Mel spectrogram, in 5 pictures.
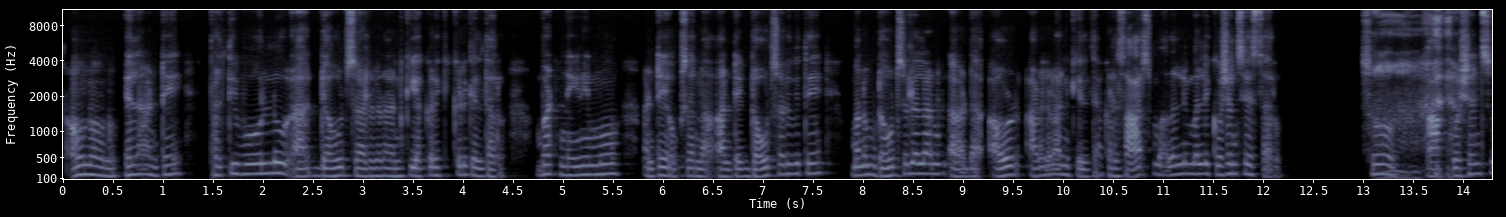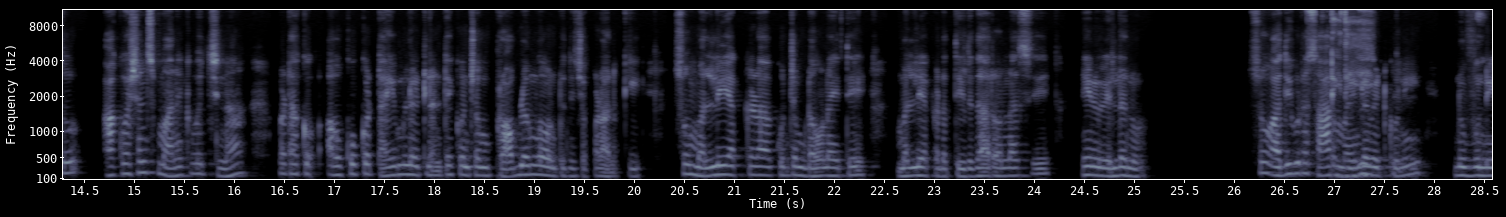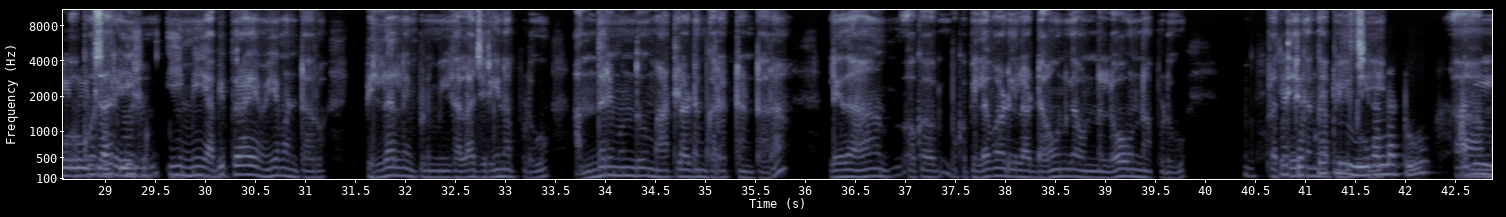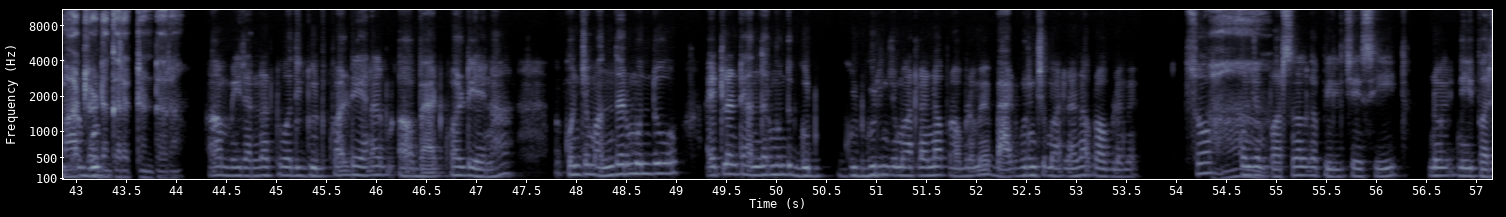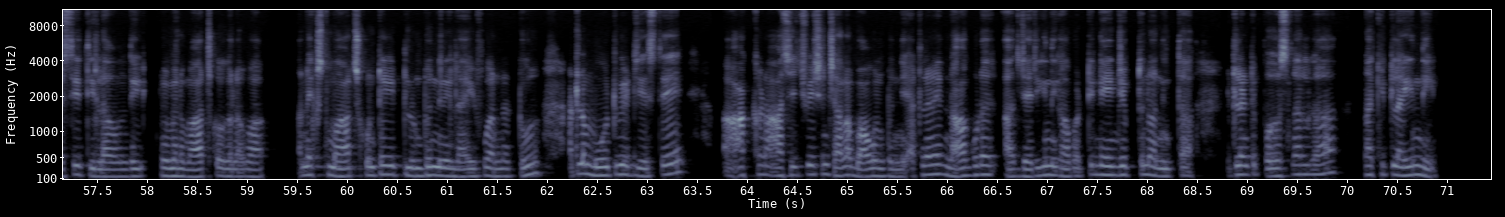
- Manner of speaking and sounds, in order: in English: "డౌట్స్"; in English: "బట్"; in English: "డౌట్స్"; in English: "సార్స్"; in English: "క్వశ్చన్స్"; in English: "సో"; in English: "క్వశ్చన్స్"; chuckle; in English: "క్వశ్చన్స్"; in English: "బట్"; in English: "టైమ్‌లో"; in English: "ప్రాబ్లమ్‌గా"; in English: "సో"; in English: "డౌన్"; in English: "సో"; in English: "సర్ మైండ్‌లో"; in English: "ట్యూషన్"; in English: "కరెక్ట్"; in English: "డౌన్‌గా"; in English: "లో"; in English: "యాహ్! డెఫీనేట్‌లీ"; in English: "గుడ్"; in English: "కరెక్ట్"; in English: "గుడ్ క్వాలిటీ"; in English: "బ్యాడ్ క్వాలిటీ"; in English: "గుడ్, గుడ్"; in English: "బ్యాడ్"; in English: "సో"; in English: "పర్సనల్‌గా"; in English: "నెక్స్ట్"; in English: "మోటివేట్"; in English: "సిట్యుయేషన్"; in English: "పర్సనల్‌గా"
- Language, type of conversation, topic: Telugu, podcast, మీ పని ద్వారా మీరు మీ గురించి ఇతరులు ఏమి తెలుసుకోవాలని కోరుకుంటారు?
